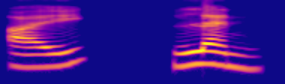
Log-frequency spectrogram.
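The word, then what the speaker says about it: island: तो आपको उन्हें बताना है कि एस जो है वह साइलेंट है यहां पे। इसीलिए आई लन इस तरह से उन्हें प्रोनंसिएशन करेक्ट करवाएं।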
